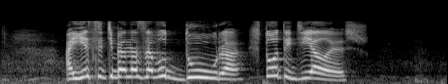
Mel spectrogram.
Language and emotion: Russian, angry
